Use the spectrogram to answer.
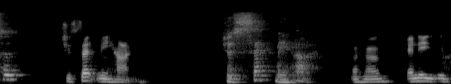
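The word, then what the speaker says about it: Csikszentmihalyi: the idea flow um he pronounces it to set me high okay but if you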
